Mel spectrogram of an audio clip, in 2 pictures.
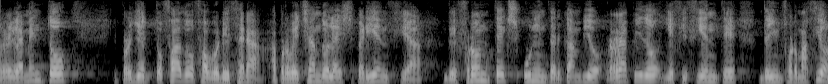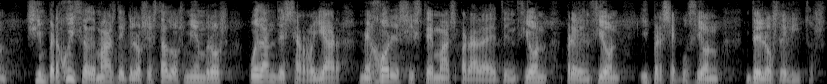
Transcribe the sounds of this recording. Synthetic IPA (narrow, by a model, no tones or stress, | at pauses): lreɣlamẽ̞nt̪o | elpɾo̞ʝe̞k̚t̪o̞faðofaβ̞o̞ɾeθeɾaa̰pɾo̞β̞e̞t͡ʃand̪olaekspe̞ɾje̞nθja | ðe̞fɾo̞nt̪e̞ksunint̪e̞ɾkambjo̞rapiðo̞ie̞fiθje̞nt̪ed̪e̞iɱfoɾmaθjõ̞n | simpe̞ɾxwiθjoaðe̞mazðe̞ke̞lo̞se̞st̪að̞o̞zmjẽ̞mbɾo̞spwe̞ðand̪e̞saro̞ʝaɾme̞xo̞ɾe̞sːist̪e̞maspaɾalaðe̞t̪ẽ̞nθjo̞npɾe̞β̞e̞nθjo̞nipe̞ɾse̞kuθjo̞nd̪e̞lo̞zðe̞lit̪o̞s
